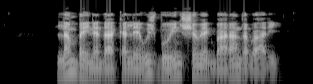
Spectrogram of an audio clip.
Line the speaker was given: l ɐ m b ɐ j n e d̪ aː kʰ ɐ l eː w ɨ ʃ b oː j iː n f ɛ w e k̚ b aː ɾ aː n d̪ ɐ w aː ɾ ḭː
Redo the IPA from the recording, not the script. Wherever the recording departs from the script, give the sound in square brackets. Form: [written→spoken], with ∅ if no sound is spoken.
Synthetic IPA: l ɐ m b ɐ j n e d̪ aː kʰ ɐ l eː w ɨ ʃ b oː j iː n [f→ʃ] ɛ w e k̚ b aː ɾ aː n d̪ ɐ [w→b] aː ɾ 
